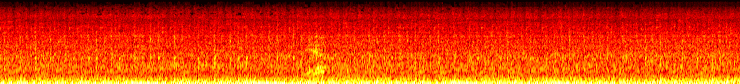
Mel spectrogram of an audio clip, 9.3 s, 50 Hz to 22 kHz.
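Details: 1968 BSA twin motorcycle, cold start after new rear shocks were fitted: loud, steady, slightly lumpy idle thump with even firing and no knocks, ticks or misses; idling healthily.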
